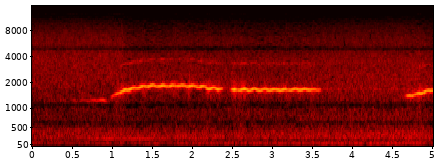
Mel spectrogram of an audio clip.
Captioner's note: whistling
